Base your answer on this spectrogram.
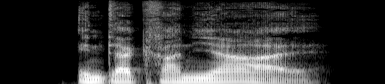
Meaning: intercranial
- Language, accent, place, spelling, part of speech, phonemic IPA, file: German, Germany, Berlin, interkranial, adjective, /ɪntɐkʁaˈni̯aːl/, De-interkranial.ogg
